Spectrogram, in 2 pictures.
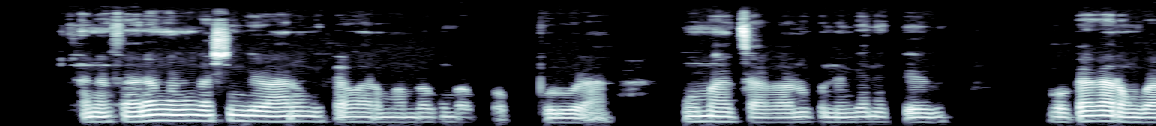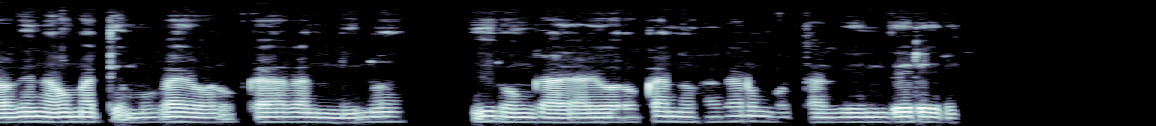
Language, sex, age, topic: Oshiwambo, male, 18-24, agriculture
